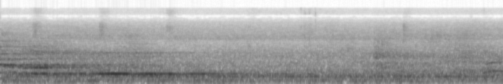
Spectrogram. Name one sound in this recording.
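Hockey sticks clack against pucks far off in a large echoing hall.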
